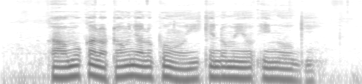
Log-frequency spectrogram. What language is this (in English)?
Luo (Kenya and Tanzania)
